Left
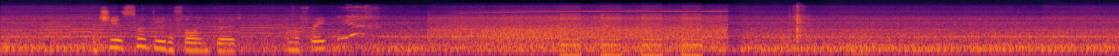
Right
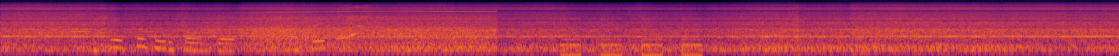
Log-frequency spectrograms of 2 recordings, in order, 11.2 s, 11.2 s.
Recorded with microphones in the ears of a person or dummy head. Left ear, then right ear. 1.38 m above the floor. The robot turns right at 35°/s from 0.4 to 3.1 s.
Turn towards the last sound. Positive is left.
turn(degrees=40)  # may be behind; listen again after turning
